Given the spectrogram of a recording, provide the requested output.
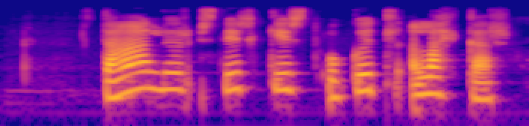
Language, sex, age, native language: Icelandic, female, 40-49, Icelandic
